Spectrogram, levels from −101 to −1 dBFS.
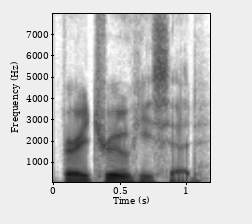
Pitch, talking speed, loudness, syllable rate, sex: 100 Hz, 205 wpm, -16 LUFS, 4.9 syllables/s, male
